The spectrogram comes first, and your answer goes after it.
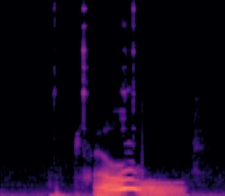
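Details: Poodle, a female dog throwing a tantrum after waking up indoors, gives one drawn-out, wavering harmonic growl-whine of about one second, rising then sagging, preceded by a soft thump.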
